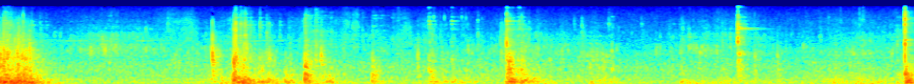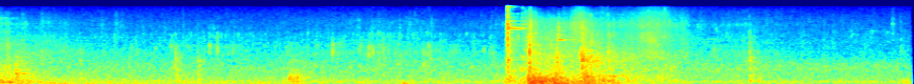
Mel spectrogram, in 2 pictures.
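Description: Kayak knocking and scraping against a sailboat's deck and fittings as it is handled: a string of irregular bumps and rubs, the longest and loudest about eleven seconds in.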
